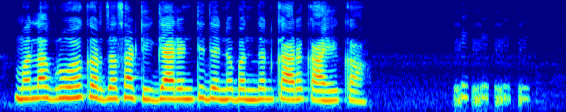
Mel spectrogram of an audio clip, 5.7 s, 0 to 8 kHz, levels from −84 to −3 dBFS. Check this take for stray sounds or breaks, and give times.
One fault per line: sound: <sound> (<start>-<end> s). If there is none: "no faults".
sound: laugh (4.5-5.3 s)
